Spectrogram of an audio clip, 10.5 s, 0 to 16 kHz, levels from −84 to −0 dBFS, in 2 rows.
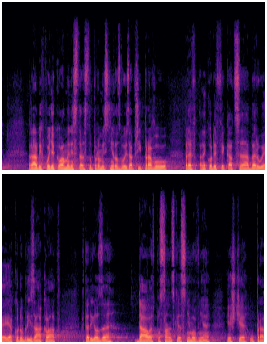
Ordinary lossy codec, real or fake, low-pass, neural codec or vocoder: AAC, 64 kbps; real; 14.4 kHz; none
